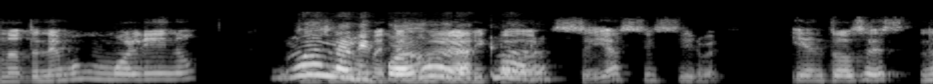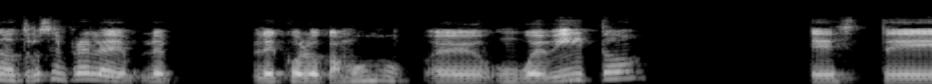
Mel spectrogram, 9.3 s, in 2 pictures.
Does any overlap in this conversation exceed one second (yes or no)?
yes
